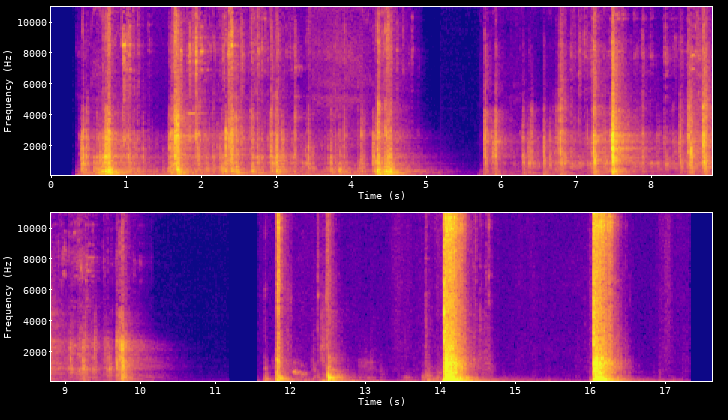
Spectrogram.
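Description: An apartment door is unlocked and opened from the building's landing: several seconds of keys jangling and rattling in the lock, a pause, then a latch click and two loud thuds as the door swings and shuts.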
